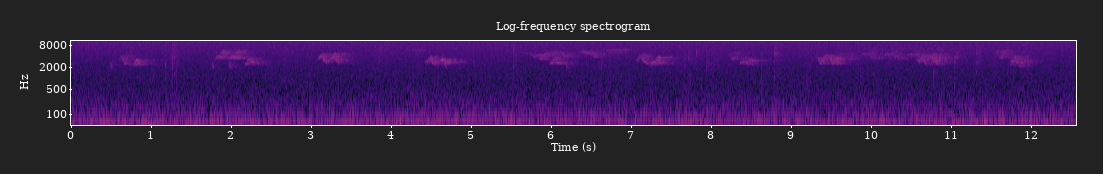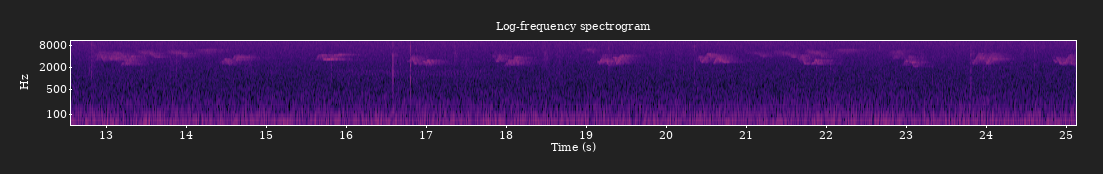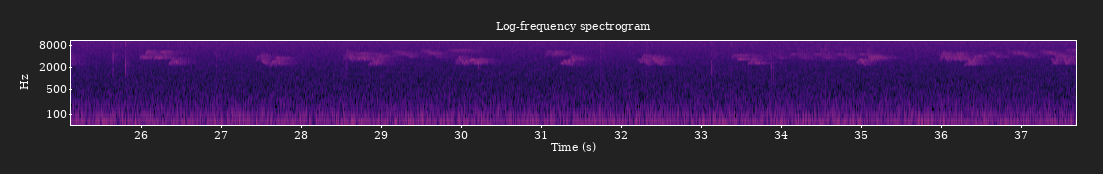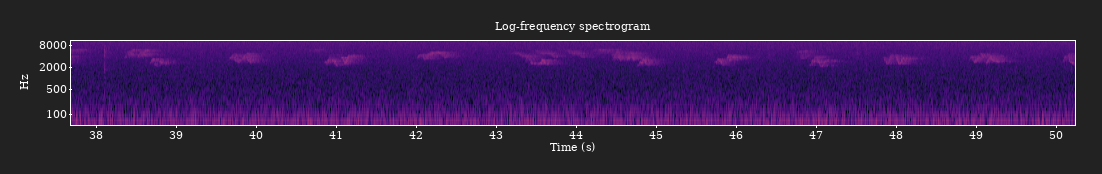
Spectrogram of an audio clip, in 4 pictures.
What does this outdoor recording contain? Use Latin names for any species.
Vireo olivaceus, Setophaga caerulescens, Seiurus aurocapilla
